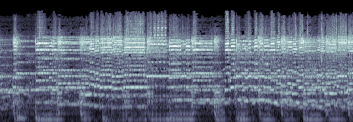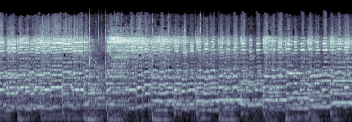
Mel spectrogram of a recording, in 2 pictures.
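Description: Accordion dance music in mazurka style, a lively tune with a steady beat, briefly dipping about nine seconds in before carrying on.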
